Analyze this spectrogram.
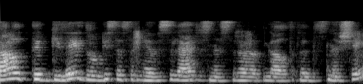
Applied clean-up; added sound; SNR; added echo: neural mask model DeepFilterNet 3.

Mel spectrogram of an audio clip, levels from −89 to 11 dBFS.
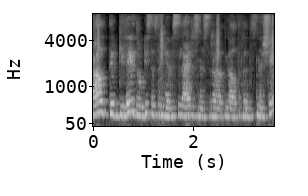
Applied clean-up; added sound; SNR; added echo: none; Rattle; 19 dB; reverberation time 0.2 s.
